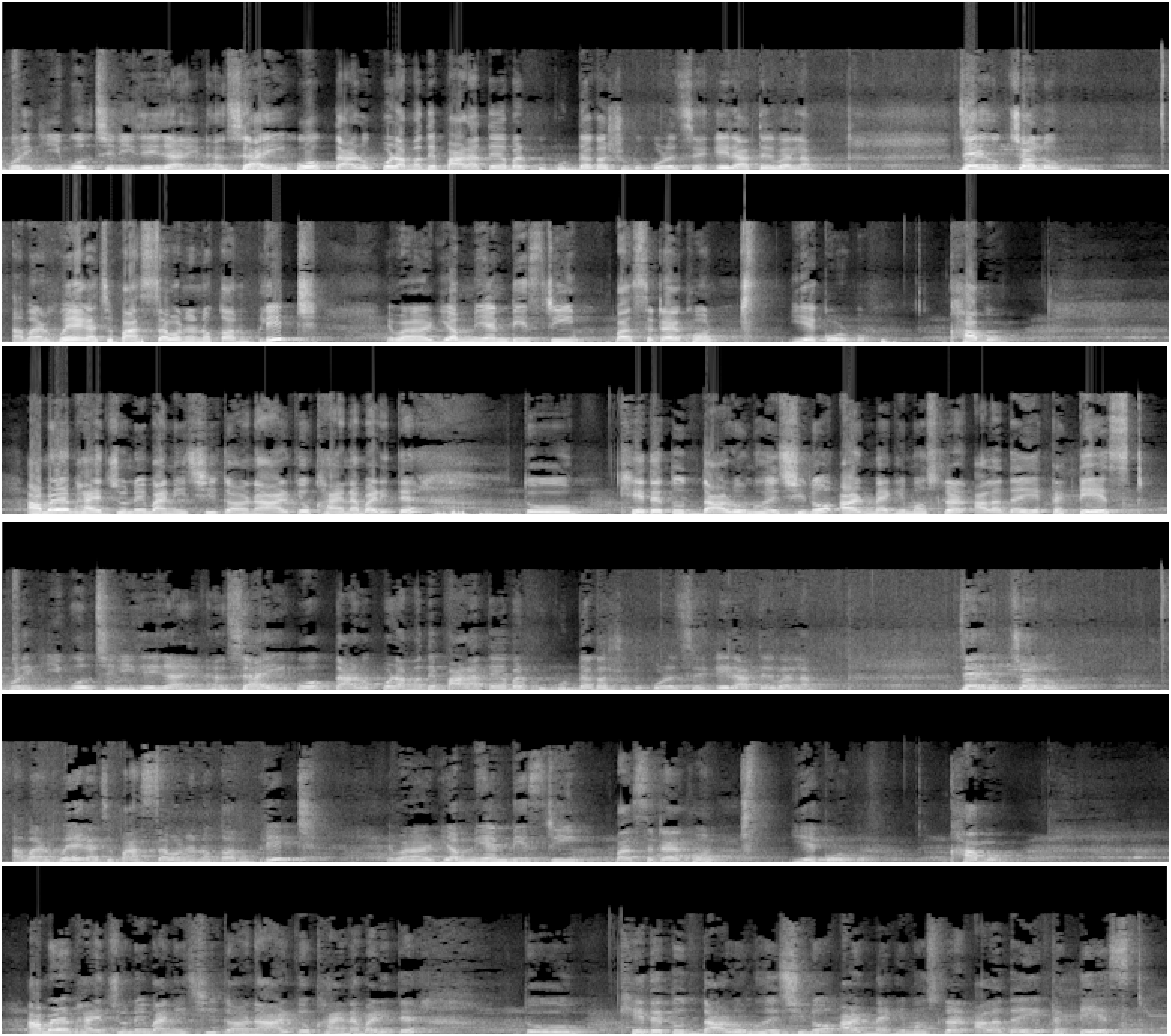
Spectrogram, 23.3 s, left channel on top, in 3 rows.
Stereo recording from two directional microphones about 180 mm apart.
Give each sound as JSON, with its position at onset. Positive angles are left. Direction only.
{"t": 0.1, "sound": "a woman's voice", "side_deg": 35}
{"t": 15.7, "sound": "a woman's voice", "side_deg": 40}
